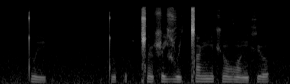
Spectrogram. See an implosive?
no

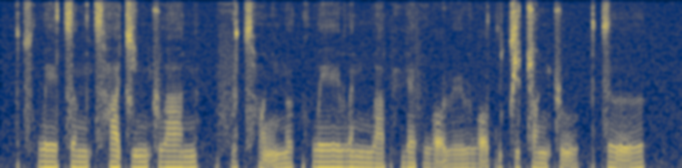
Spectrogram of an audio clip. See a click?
no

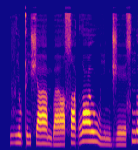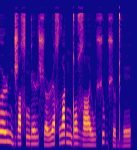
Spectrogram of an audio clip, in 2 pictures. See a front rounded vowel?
no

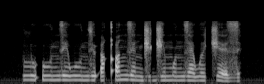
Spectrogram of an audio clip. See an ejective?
yes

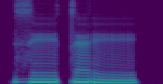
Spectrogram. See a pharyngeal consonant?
no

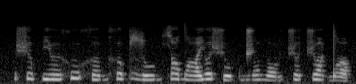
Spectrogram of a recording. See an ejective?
no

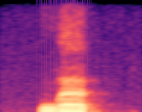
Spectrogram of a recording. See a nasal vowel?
no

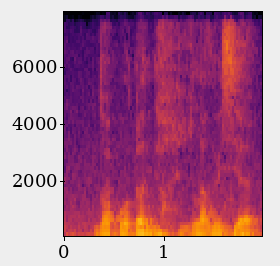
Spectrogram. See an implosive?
yes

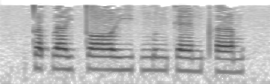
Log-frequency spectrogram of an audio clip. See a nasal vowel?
no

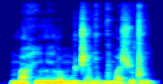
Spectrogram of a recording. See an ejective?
no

